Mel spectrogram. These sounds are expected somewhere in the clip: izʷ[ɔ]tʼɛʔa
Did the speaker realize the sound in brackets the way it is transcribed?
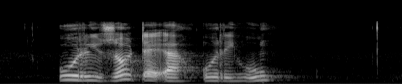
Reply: yes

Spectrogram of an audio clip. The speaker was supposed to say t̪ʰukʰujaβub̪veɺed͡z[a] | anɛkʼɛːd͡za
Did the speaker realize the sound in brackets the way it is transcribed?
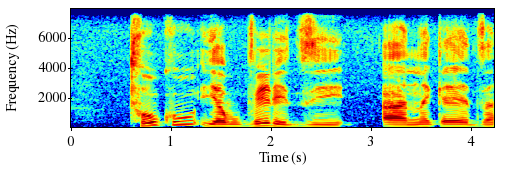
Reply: no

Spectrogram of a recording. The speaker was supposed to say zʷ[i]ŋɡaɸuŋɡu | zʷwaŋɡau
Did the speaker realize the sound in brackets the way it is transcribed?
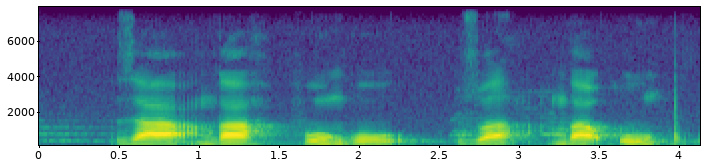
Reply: no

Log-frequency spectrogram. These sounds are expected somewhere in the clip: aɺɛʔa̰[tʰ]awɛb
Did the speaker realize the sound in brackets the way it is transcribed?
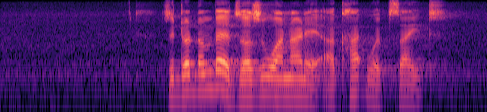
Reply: no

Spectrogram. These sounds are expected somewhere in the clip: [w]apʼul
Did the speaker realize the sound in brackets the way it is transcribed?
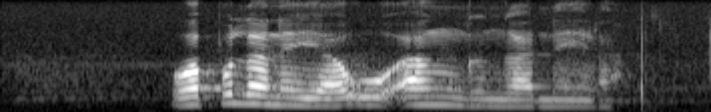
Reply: yes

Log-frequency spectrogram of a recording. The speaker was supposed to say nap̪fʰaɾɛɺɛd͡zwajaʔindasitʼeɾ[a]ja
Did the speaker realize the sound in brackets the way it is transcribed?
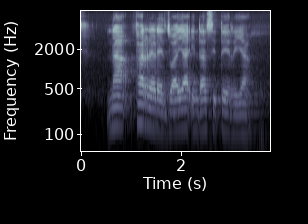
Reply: no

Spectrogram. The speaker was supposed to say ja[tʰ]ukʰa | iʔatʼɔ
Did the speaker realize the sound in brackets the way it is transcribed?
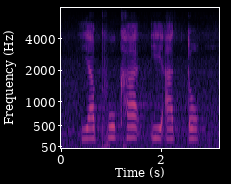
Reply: no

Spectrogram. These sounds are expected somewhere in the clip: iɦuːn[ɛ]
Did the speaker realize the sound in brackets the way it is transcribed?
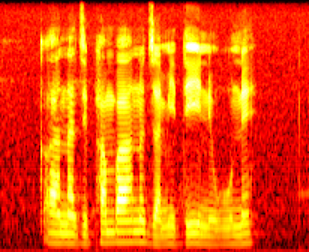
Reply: yes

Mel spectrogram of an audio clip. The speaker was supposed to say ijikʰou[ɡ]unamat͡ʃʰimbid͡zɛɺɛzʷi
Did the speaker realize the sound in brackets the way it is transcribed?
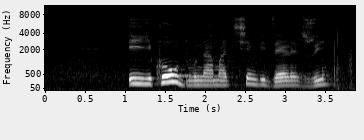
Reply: no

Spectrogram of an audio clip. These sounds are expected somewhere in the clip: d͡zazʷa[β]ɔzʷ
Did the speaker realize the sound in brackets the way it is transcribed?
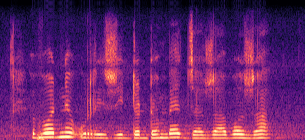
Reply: yes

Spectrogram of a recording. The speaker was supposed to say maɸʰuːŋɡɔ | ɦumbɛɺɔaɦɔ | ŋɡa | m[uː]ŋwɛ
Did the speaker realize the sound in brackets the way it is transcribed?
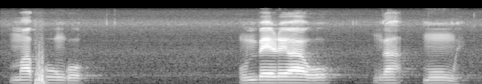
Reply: yes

